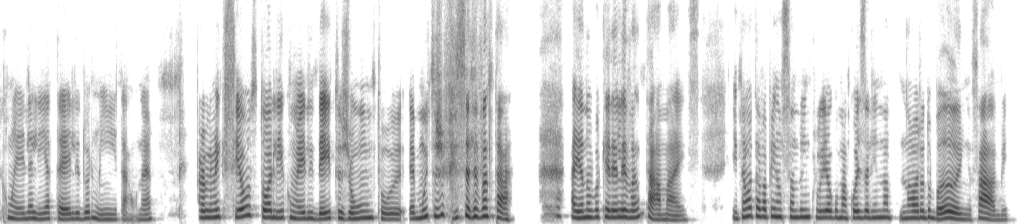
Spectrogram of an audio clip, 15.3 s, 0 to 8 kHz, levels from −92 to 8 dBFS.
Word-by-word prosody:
com 235 -2 -5
ele, 200 +1 -4
ali, 205 -2 -3
até 205 -3 -1
ele 200 +1 -4
dormir, 190 -4 -4
e 180 - -13
tal, - - -12
né. 175 +2 -7 0.6
O - - -71
problema 245 +1 +2
é 270 - +3
que 280 - -12
se 275 - -5
eu 285 +5 +5
estou 315 -6 +1
ali 245 -1 +1
com 240 -3 -2
ele, 215 +1 0
deito 215 +3 +3
junto, 215 0 -1 0.3
é 210 - -1
muito 285 +7 +1
difícil 295 -3 +3
eu 265 - -4
levantar. 270 - +3 0.9
Aí 240 -3 +3
eu 235 - +4
não 255 0 +2
vou 260 +1 -2
querer 250 -1 +2
levantar 255 - +2
mais. 165 -1 -7 0.5
Então 230 +5 -2
eu - - +3
estava 275 -2 +1
pensando 265 -2 -1
em 260 - +1
incluir 255 -2 -1
alguma 245 -1 -1
coisa, 240 +1 -1
ali, 235 +1 -3
na 250 0 -2
na 225 0 -3
hora 235 +1 +1
do 255 +2 -2
banho, 195 -4 +2
sabe. 175 -4 0
235 Hz, 190 wpm, -22 LUFS, 200-255 Hz, 0.9 s, eu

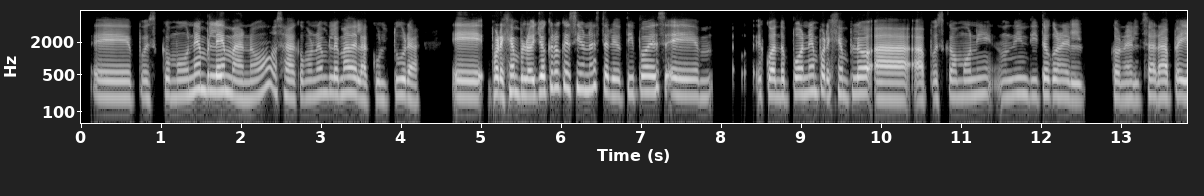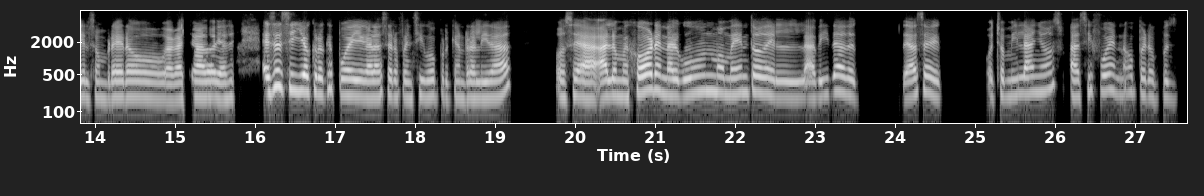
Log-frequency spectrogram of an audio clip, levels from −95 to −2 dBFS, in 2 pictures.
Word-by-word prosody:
eh, 185 -1 -1
pues 190 -2 -10
como 195 -1 -6
un 215 +4 -3
emblema, 240 -6 +3
¿no? 200 - -5
O 245 - -6
sea, 195 -4 -2
como 190 +1 -10
un 200 +2 -6
emblema 220 0 -1
de 220 - +3
la 180 -4 -1
cultura, 175 +1 -4 0.4
eh, 190 +2 +2
por 220 -1 +6
ejemplo, 215 -2 +2
yo 230 +3 +4
creo 280 0 -1
que 275 -2 0
sí 270 - -3
un 255 0 -2
estereotipo 225 -4 -2
es, 235 +3 +1
em, 200 -2 -1 0.5
eh, - - -9
cuando 200 -2 0
ponen, 220 +4 -1
por 235 - 0
ejemplo, 215 +1 0
a 175 -1 +4
a - - -1
pues 185 -1 -12
como 195 0 -6
un 200 - -6
in 215 0 -8
un 195 +2 -9
indito 210 -1 -4
con 200 -1 -2
el 175 -3 -5 0.3
con 180 -2 -6
el 175 -1 -6
zarape 190 0 -1
y 190 - +1
el 185 -1 -5
sombrero 185 0 -1
agachado 185 +3 +3
y 175 - +2
así. 175 +2 -3 0.3
Eso 275 +8 +6
sí, 255 -2 -1
yo 240 -1 +7
creo 220 -3 +1
que 260 - -4
puede 205 -3 +2
llegar 185 -1 +3
a 185 - +1
ser 200 -1 -3
ofensivo 190 +1 -5
porque 185 -2 -12
en 180 -1 -7
realidad, 180 - +1 0.6
o 190 - -3
sea, 185 -1 +6
a - - +9
lo 200 0 +2
mejor 225 +7 +6
en 235 -5 +3
algún 215 +5 +1
momento 230 0 0
de 215 -2 +1
la 185 -1 -1
vida 210 +5 0
de 200 -4 -3 0.6
de 180 - -1
hace 210 0 0 0.6
8000 200 +2 -6
años, 240 +7 -2
así 190 +5 -1
fue, 245 +1 -3
¿no? 225 +1 -11
Pero 205 -4 -7
pues 175 0 -12
200 Hz, 180 wpm, -22 LUFS, 185-225 Hz, 0.6 s, a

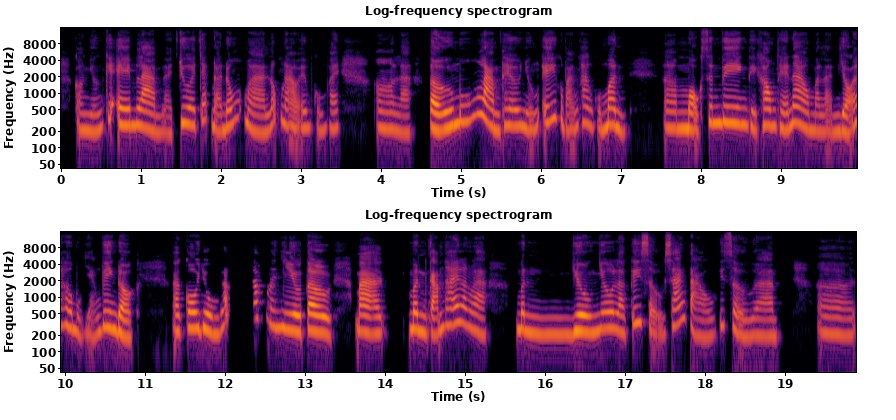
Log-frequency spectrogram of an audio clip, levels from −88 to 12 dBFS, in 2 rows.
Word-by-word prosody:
còn 215 -2 -5
những 205 +3 -5
cái 315 +1 -2
em 260 -1 +4
làm 225 -6 +2
là 185 -2 -10
chưa 275 -2 +1
chắc 315 +3 -7
đã 200 -5 -4
đúng 255 +10 -2
mà 205 -8 -3
lúc 205 - -6
nào 260 -3 -2
em 230 0 -5
cũng 225 -2 -12
phải, 225 +1 -6 0.4
ờ, 225 -2 -5
là 195 -2 -7 0.2
tự 225 +1 +7
muốn 305 +8 +1
làm 250 - +5
theo 255 0 -1
những 225 -2 -4
ý 310 +5 -1
của - - -7
bản 235 - -7
thân 275 -2 -5
của 235 - -10
mình. 235 -3 +1 0.4
Ờ, 230 -1 -4
một 225 -1 +2
sinh 285 -1 0
viên 280 -2 +2
thì 230 -3 -4
không 255 +2 0
thể 225 -3 -3
nào 265 -3 +1
mà 205 -1 -5
làm 195 0 -7
giỏi 200 +4 0
hơn 280 -4 -1
một 220 - -6
giảng 195 +4 -8
viên 275 -2 +2
được". 190 -6 +4 0.4
Ờ, 235 - -1
cô 270 0 +6
dùng 245 -5 +2
rất - - -3 0.3
rất 405 +1 -1
là 315 - -5
nhiều 255 -4 +4
từ 230 -4 +8 0.3
mà 225 -4 +4 0.3
mình 255 -3 +3
cảm 210 +4 +1
thấy 310 +3 +1
rằng 330 -5 -1
là 225 -5 -3 0.4
mình 230 -4 -1 0.3
dường 235 0 +5
như 265 +2 +1
là 240 -3 -1
cái 335 - -2
sự 360 - -5
sáng 305 - -1
tạo, 195 +1 -6
cái 300 - -8
sự, 250 -9 -5
à, 195 -1 -5 0.5
ờ, 215 -2 -7
240 Hz, 215 wpm, -22 LUFS, 215-270 Hz, 0.5 s, từ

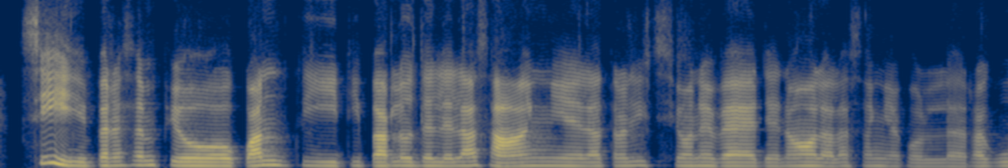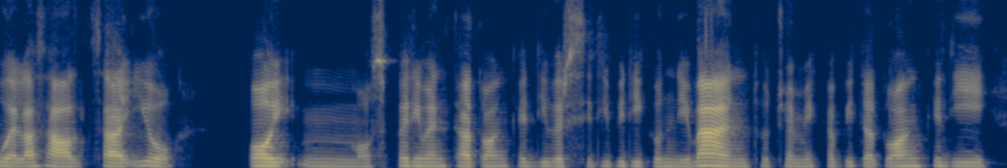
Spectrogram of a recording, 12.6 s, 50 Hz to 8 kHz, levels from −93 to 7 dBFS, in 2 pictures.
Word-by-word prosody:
Sì, 230 - +4
per 190 +2 +2
esempio 185 -3 +2
quan 195 +3 +5
ti 185 -3 -7
ti 185 +2 -14
parlo 180 +1 +3
delle 180 -1 -2
lasagne 180 0 +3
la 170 0 -3
tradizione 180 0 -7
vede, 170 0 0
no, 175 +1 +1
la 165 -2 -3
lasagna 175 -1 -12
col 155 -1 -15
ragù 170 +2 -7
e 165 - -2
la 165 +1 -1
salsa, 160 -1 0
io 175 0 -6 0.4
poi, 180 -1 +2
mhmm, 165 -1 -15
ho 160 - -11
sperimentato 170 +1 -6
anche 170 0 -10
diversi 170 0 -11
tipi 175 +1 -14
di 175 -1 -12
condimento, 165 0 +3
cioè 165 - -14
mi 160 +1 -13
è - - -39
capitato 170 0 -12
anche 175 +1 -4
di, 170 -2 -9
175 Hz, 170 wpm, -22 LUFS, 165-180 Hz, 0.4 s, quan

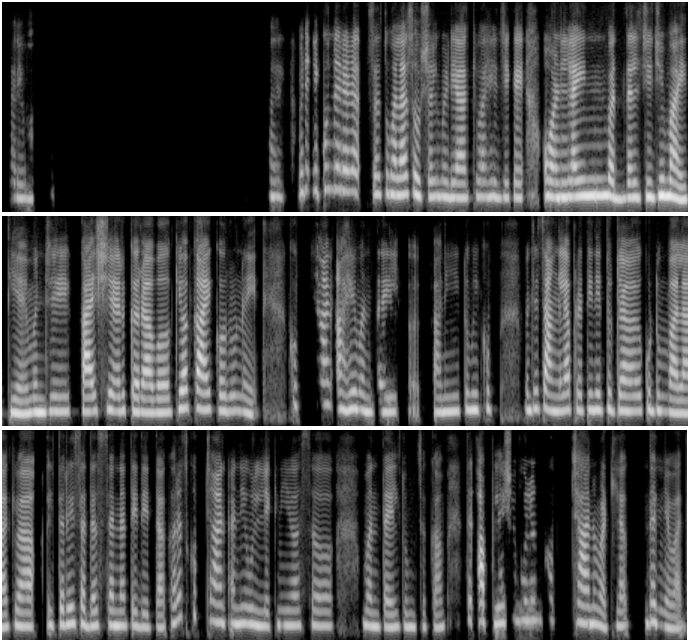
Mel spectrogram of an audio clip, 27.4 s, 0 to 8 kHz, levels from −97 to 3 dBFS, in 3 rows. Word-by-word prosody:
अरे 205 -1 -7
वाह! 195 +6 -13 2.9
बरं. 220 0 -6 0.2
म्हणजे 280 +3 -5
एकंदरच 305 -3 -3 0.2
तुम्हाला 250 -1 +4
सोशल 230 -4 0
मीडिया 210 -2 +2
किंवा 220 -1 -5
हे 220 +1 -2
जे 210 0 -4
काही 205 -1 0 0.4
ऑनलाईनबद्दलची 220 -1 +5
जी 240 - +9
माहिती 195 -4 +6
आहे, 180 0 +3
म्हणजे 205 +2 +2 0.2
काय 205 -1 +6
शेअर 225 -1 0
करावं, 195 -1 +3
किंवा 255 +1 +3
काय 240 -2 +6
करू 220 0 -3
नये, 200 -5 -4 0.5
खूप 295 - -10 0.3
छान 315 0 -3 0.2
आहे 240 +1 +1
म्हणता 205 -4 -2
येईल 205 0 -3 0.2
अ, 205 - -13 0.3
आणि 205 +1 0
तुम्ही 235 -1 +1
खूप 255 -2 -6
म्हणजे 235 +1 -7
चांगल्या 225 0 +3
प्रतीने 230 0 -1
तुमच्या 220 -1 0
कुटुंबाला 205 -5 +1
किंवा 200 -3 0 0.2
इतरही 225 +2 -1
सदस्यांना 210 -1 -2
ते 205 - -4
देता. 185 -1 -6
खरंच 285 +7 -8
खूप 360 - -13
छान 260 -3 -2
आणि 240 0 -2
उल्लेखनीय 215 -1 -4
असं 205 -1 -9 0.4
म्हणता 195 -3 -3
येईल 185 +1 -3
तुमचं 190 0 -6
काम. 180 +1 -7 0.3
तर 280 - -7
आपल्याशी 250 +2 -3
बोलून 285 +1 -9
खूप 300 -2 -17 0.3
छान 245 -2 +1
वाटलं, 200 +1 -5 0.3
धन्यवाद! 195 -8 -5
215 Hz, 130 wpm, -19 LUFS, 205-240 Hz, 2.9 s, जी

